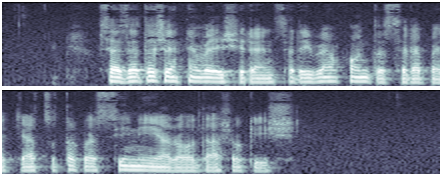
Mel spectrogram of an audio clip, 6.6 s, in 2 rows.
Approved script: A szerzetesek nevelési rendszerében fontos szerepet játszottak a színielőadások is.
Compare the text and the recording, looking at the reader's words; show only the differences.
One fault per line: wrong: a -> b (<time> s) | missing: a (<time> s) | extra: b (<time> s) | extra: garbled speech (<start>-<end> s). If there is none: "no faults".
no faults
